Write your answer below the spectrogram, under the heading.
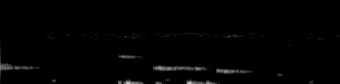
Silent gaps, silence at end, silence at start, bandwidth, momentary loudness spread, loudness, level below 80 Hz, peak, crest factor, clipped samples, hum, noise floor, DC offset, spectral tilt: none; 0.95 s; 0 s; 4.5 kHz; 24 LU; -37 LUFS; -36 dBFS; -14 dBFS; 22 dB; under 0.1%; none; -68 dBFS; under 0.1%; -5.5 dB/octave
